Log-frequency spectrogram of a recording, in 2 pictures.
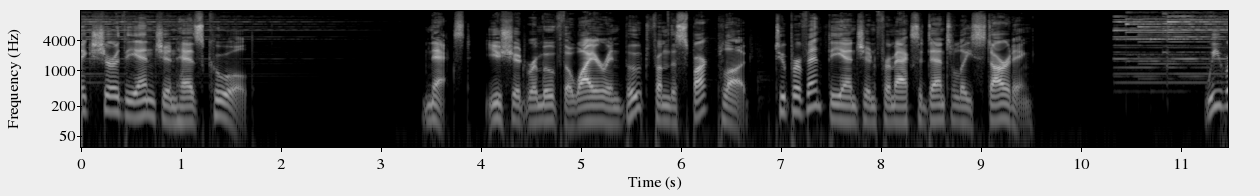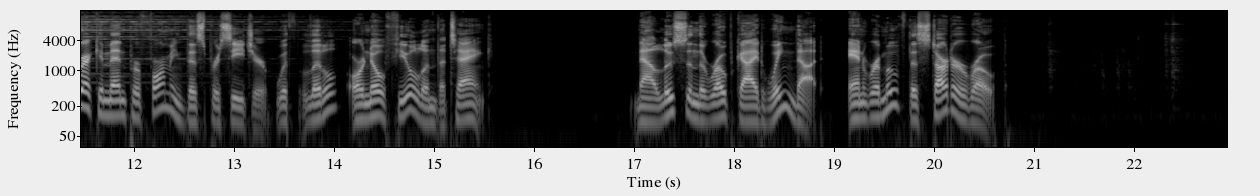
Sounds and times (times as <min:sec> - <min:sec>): Speech: 0:00.0 - 0:01.7, 0:03.4 - 0:09.6, 0:11.3 - 0:15.6, 0:17.0 - 0:20.7.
